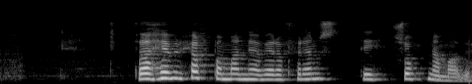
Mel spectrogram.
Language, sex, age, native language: Icelandic, female, 40-49, Icelandic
